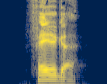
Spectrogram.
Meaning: 1. wheelrim, felly 2. fallow (unseeded arable land)
- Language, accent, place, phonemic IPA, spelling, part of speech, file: German, Germany, Berlin, /ˈfɛlɡə/, Felge, noun, De-Felge.ogg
